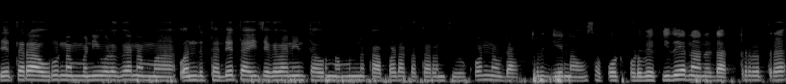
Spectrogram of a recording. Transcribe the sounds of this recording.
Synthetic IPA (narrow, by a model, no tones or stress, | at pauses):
ɐd̪eːt̪ʰɐɾɐːʋɐɾunɐmːɐːɐniɔɭɐɡɐnɐmːɐond̪ut̪ɐnd̪et̪aːjid͡ʒɐɡɐd̪aːnijɐnt̪ɐːʋɐɾunɐmːɐnːukaːpaːɽaːkɐt̪ːaːɾɐnt̪ɐilkoɳnaːʋɐɖaːk̚ʈɐɾiɡenaːʋusɐpoːɾʈkɔɽɐbe̞ːkuid̪e̞ːnaːnuɖaːk̚ʈɐɾiɾɐt̪ɐɾɐ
